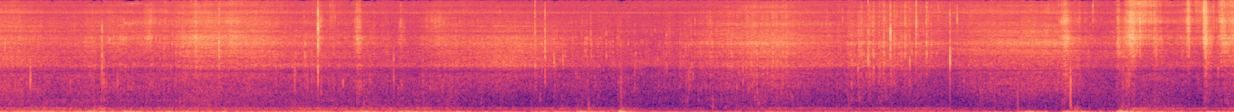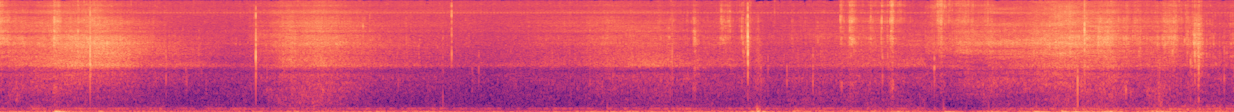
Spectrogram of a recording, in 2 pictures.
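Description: Wind rumbling on the microphone, with small waves washing over a pebble beach in swells every few seconds and a few sharp knocks.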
